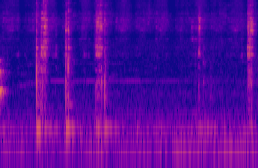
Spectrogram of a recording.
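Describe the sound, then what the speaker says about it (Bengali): White sesame seeds dry-roasting in a dry wok while a spatula stirs them, giving a handful of sharp, close metallic scrapes and clinks spaced irregularly over a quiet background, with no talking. "শুকনো কড়াইয়ে আমি নিয়ে নিচ্ছি এক টেবিল চামচের মতন সাদা তিল একদম হালকা করে একটু নেড়ে চেড়ে ভেজে নেব"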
